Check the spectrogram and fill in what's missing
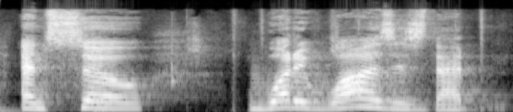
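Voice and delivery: ordinary delivery, nothing marked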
